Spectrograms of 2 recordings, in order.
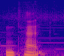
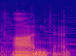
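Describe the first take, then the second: First: The stress is on the second syllable. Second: The stress is on the first syllable.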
